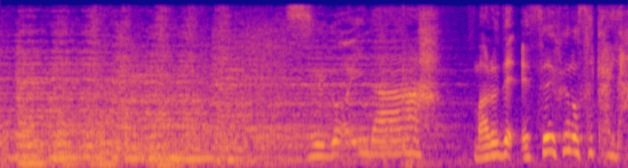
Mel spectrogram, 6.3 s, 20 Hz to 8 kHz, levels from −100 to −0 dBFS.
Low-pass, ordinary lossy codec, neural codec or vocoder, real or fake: 7.2 kHz; none; vocoder, 22.05 kHz, 80 mel bands, WaveNeXt; fake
